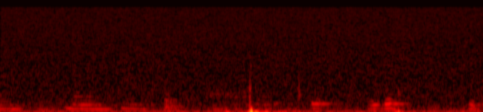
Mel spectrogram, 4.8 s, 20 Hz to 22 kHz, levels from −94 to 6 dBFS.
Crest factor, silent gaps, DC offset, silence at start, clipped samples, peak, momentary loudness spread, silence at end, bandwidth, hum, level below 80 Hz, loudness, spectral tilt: 28 dB; none; under 0.1%; 0 s; under 0.1%; -32 dBFS; 13 LU; 0 s; 17 kHz; none; -58 dBFS; -61 LUFS; -4 dB/octave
